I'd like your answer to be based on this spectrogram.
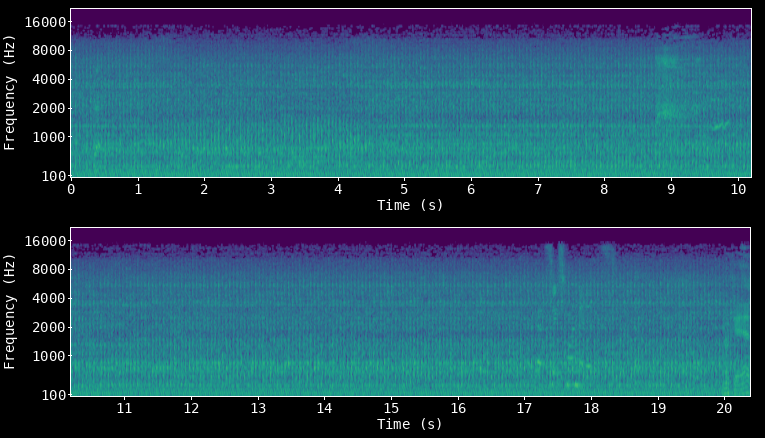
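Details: Female patient during high-frequency chest wall oscillation vest therapy, coached to breathe deeply and cough, reporting no discomfort. Continuous rapid mechanical pulsing and whirring at about three pulses a second, shaking the chest to loosen secretions.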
